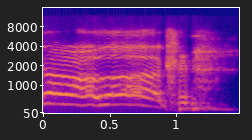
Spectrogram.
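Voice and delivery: put-on very high, thrilled shriek, "oh" drawn out. Retelling someone grabbing their shoulders at the top of the climb: retelling excited screaming. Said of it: "She's screaming like".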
